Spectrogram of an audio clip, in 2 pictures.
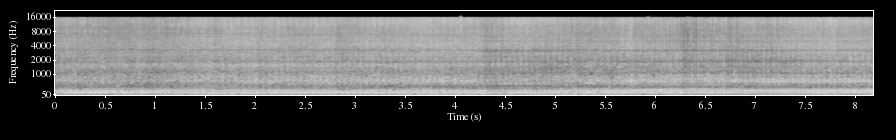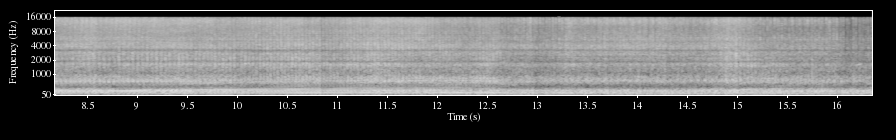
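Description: Demolition derby cars' engines running and revving, several at once, with engine pitch rising and falling through the middle as they manoeuvre.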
